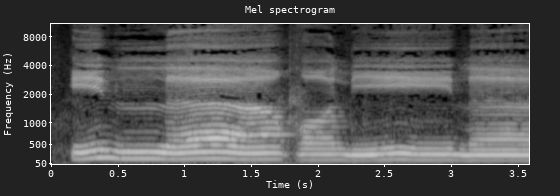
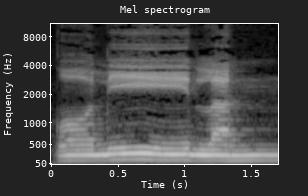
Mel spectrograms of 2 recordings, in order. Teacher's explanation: La ini dibaca mat iwad karena ada fathaten yang dibaca waqaf, sehingga dia cara membacanya adalah menjadi berharokat fathah kemudian dipanjangkan 2 harokat atau 1 ayunan, sehingga membacanya menjadi illa qalila.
